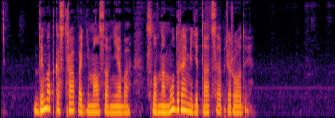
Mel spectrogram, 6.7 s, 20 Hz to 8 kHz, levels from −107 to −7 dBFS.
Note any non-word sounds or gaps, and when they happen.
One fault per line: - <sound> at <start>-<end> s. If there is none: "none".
none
